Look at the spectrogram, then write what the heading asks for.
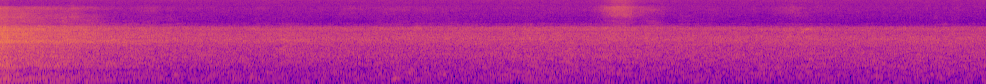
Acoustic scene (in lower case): residential area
